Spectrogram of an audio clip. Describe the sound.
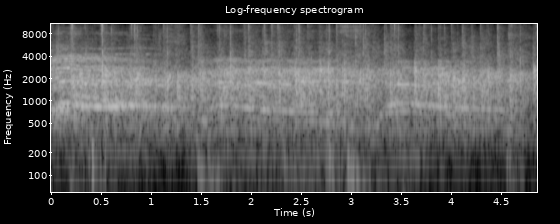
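An audience claps steadily and loudly in a dense wash of overlapping hand claps, with some crowd chatter and voices mixed in throughout.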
